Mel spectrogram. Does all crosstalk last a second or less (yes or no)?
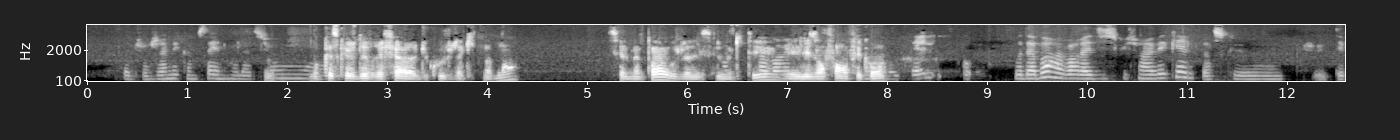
no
